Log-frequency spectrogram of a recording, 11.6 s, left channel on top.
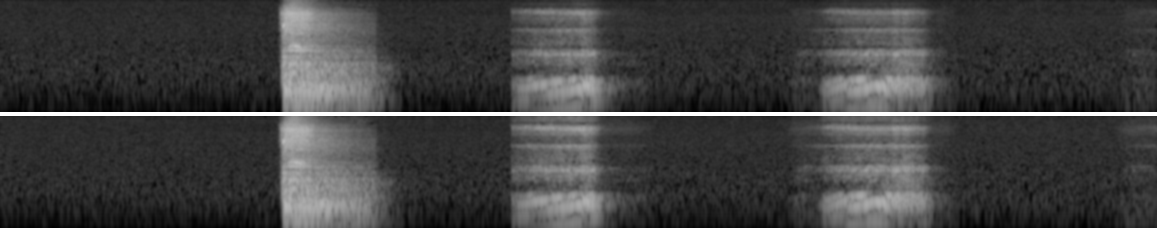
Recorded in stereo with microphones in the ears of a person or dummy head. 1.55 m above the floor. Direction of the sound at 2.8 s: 5° right (ahead or behind).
